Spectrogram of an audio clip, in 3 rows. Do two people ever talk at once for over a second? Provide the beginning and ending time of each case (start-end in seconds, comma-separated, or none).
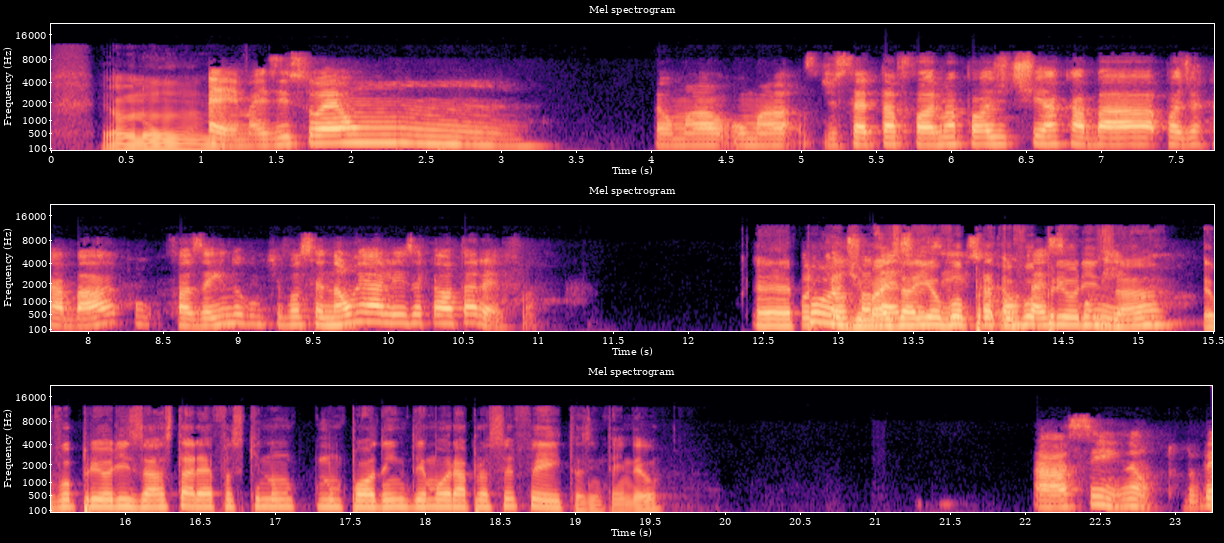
12.7-15.0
